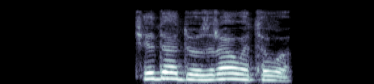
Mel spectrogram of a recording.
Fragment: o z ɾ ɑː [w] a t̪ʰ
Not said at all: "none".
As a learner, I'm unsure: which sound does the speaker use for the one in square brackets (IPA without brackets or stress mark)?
w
